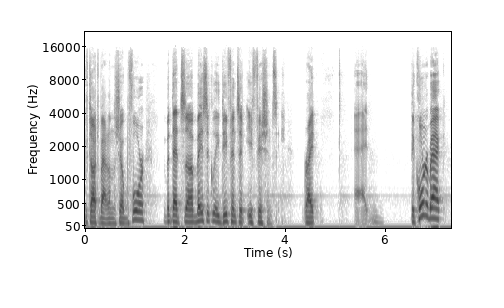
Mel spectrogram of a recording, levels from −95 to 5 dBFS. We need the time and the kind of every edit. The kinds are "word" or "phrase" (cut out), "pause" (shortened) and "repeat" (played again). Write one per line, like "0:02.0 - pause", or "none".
none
